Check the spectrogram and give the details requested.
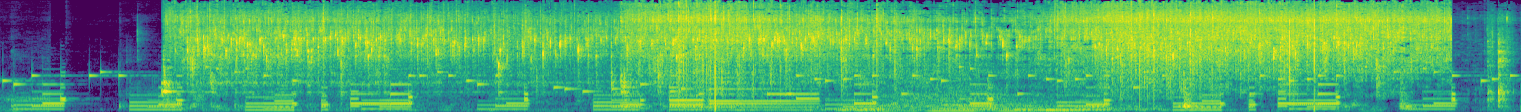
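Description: Sliced shallots and garlic sizzling in hot oil in a frying pan as the spice base is sautéed, stirred with a wooden spatula. The sizzle starts about two seconds in and cuts off abruptly near the end, with light background music under it.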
